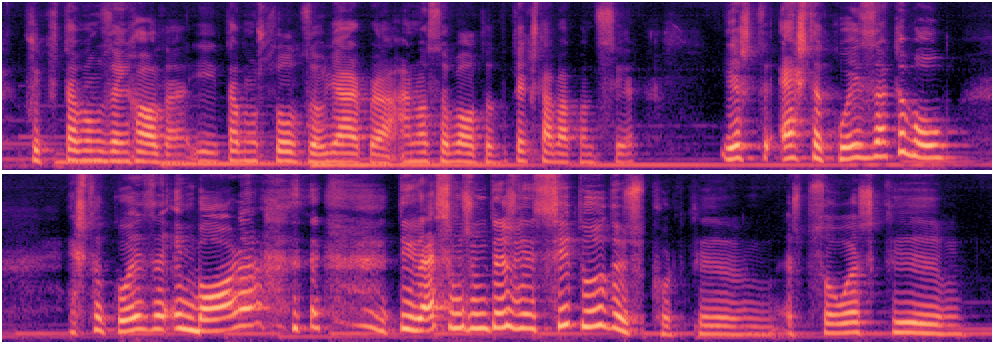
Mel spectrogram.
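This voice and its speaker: A woman with a dark, mellow tone talks at a moderate pace and medium pitch, her voice making very wide pitch swings. Her loudness swings widely too, and she leaves long, frequent pauses. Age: 70s. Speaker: retired bank clerk, anti-dictatorship activist. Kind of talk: oral history testimony. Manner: halting, many repetitions and fillers.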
